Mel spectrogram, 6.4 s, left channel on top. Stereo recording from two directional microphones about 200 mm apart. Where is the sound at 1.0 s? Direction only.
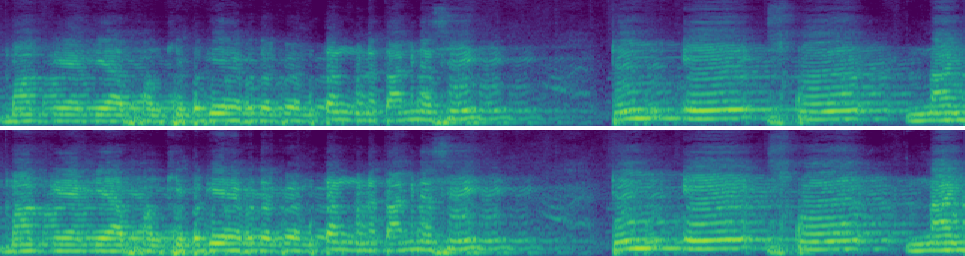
20° right (ahead or behind).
